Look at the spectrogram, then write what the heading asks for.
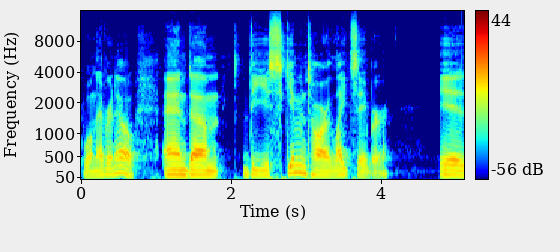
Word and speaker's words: scimitar: pronounced scimitar.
